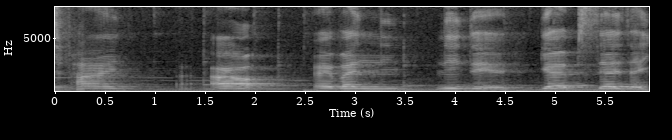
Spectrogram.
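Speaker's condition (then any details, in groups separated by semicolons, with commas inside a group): Cerebral palsy; diagnosed shortly after birth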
